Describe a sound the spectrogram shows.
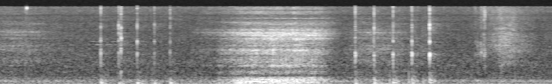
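Fingers tap and scratch on a wooden floor.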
